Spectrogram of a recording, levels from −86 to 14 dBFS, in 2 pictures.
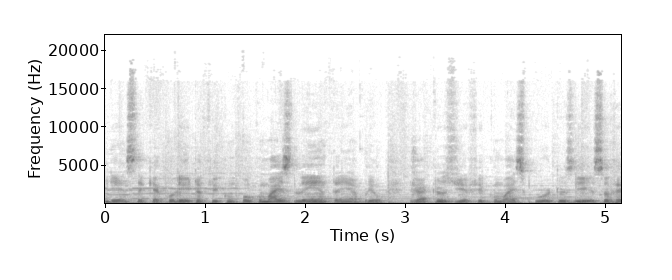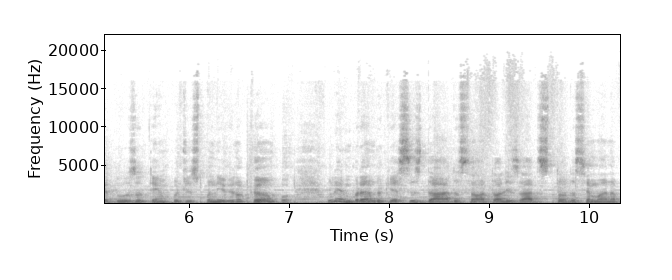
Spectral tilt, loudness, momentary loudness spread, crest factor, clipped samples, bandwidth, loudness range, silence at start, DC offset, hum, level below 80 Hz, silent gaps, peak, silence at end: -5 dB/octave; -36 LUFS; 6 LU; 16 dB; under 0.1%; 19.5 kHz; 1 LU; 0 s; under 0.1%; none; -48 dBFS; none; -20 dBFS; 0 s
